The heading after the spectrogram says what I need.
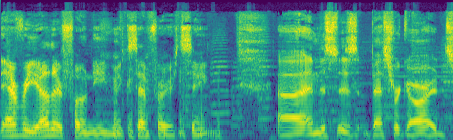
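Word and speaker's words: Qing: trouble pronouncing q-i-n-g Dynasty Q may be roughly pronounced as TS so not exactly the same so just say sing next time that would do I I didn't I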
